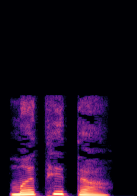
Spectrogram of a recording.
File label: "ಮದದ್", Kannada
